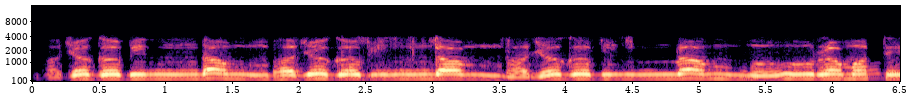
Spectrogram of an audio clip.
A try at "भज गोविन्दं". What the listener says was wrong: গোবিন্দম ওকারটা দীর্ঘ, ওকারটা দীর্ঘ, ভজ গোবিন্দম ওকারটা দীর্ঘ।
